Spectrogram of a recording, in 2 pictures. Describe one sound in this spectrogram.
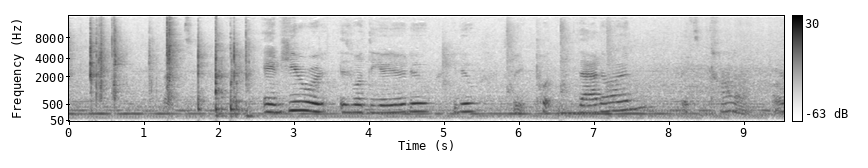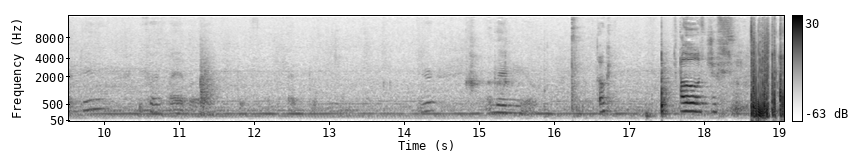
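A young boy talks close to a microphone.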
